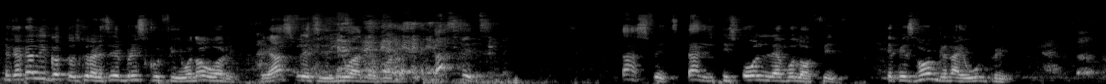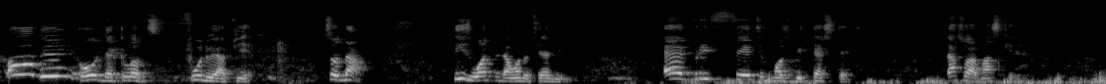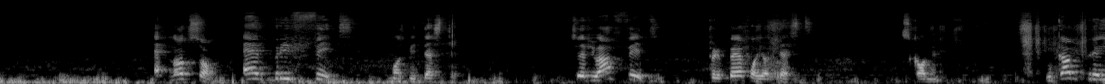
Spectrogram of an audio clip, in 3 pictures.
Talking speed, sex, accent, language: 155 wpm, male, Nigerian, English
